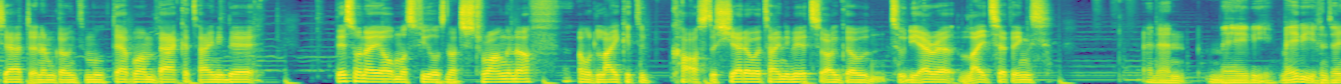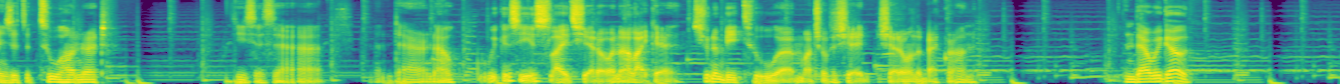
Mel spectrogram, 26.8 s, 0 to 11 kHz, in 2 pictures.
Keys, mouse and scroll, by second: 2.5 click, 4.1 g, 8.1 click, 9.1 click, 10.3 0, 12.2 click, 13.2 0, 15.3 g, 17.0 click, 23.7 click, 24.1-26.8 scroll up 2.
